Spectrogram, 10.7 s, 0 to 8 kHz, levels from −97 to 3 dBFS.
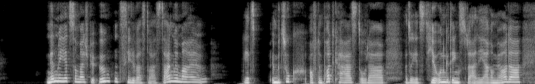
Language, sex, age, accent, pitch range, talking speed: German, female, 30-49, German, 180-230 Hz, 155 wpm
